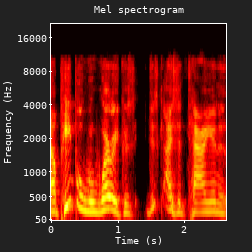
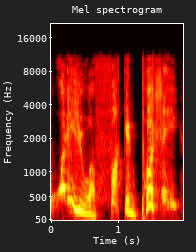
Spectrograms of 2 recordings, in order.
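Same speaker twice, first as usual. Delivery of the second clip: raised-voice retold insult, stretched out; retold loud taunt; 4 semitones higher, 6 dB louder than usual. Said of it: "called someone a pussy really loud".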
